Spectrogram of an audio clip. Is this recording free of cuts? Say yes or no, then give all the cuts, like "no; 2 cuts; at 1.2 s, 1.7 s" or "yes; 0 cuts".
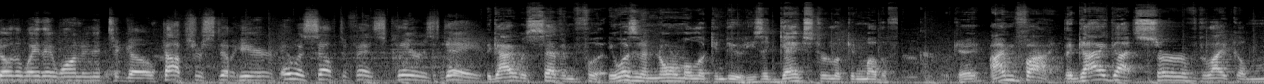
no; 5 cuts; at 1.6 s, 2.8 s, 4.8 s, 6.0 s, 10.5 s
